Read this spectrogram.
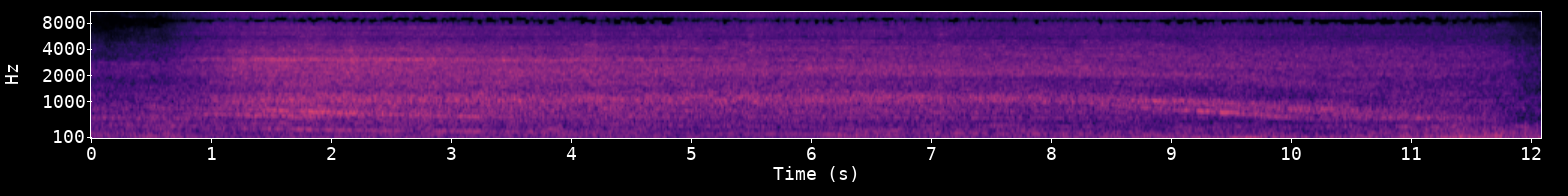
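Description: Train brakes squeal with a slowly falling pitch.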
